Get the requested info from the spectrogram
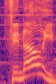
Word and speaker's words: finale: 最后给大家去分享的一个单词叫 finale，这个单词要特别注意它的发音。 finale is spells f i n a l e，finale 重音在后。 finale 这个词大家会想到是 final，对不对？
